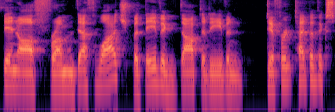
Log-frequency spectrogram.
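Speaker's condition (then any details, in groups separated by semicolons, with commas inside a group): No condition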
